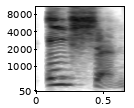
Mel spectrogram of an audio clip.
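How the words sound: It is said with English sounds, with sh.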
